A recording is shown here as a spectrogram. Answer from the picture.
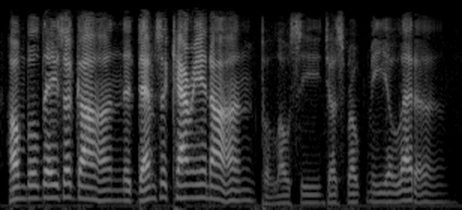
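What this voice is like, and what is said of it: Sung in a put-on American accent. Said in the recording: “I'm going to do it for you in my American brogue”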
